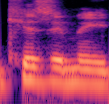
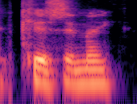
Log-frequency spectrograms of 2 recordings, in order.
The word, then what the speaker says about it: Kissimmee: And then his stepdad lives in Kissimmee, don't they?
